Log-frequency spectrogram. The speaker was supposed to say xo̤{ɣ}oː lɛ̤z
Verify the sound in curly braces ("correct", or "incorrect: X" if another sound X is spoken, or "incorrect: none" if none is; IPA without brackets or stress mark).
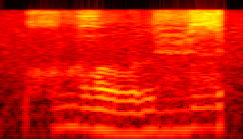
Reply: incorrect: ʁ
